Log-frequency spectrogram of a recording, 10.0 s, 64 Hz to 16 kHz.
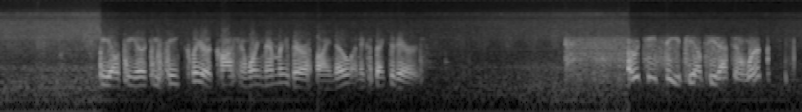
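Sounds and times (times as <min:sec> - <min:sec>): radio static hiss: 0:00.0 - 0:10.0
radio voice: 0:01.2 - 0:05.3, 0:07.8 - 0:09.6.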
